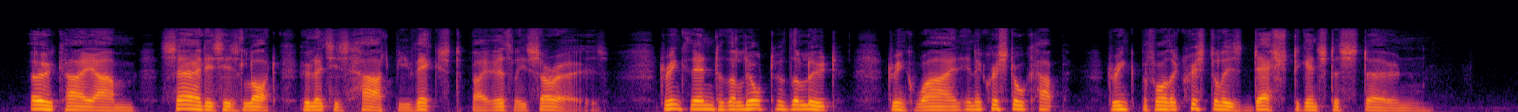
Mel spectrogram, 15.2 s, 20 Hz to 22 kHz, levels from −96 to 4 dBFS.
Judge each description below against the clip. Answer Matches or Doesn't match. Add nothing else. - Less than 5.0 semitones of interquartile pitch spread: Matches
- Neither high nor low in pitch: Doesn't match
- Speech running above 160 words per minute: Doesn't match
